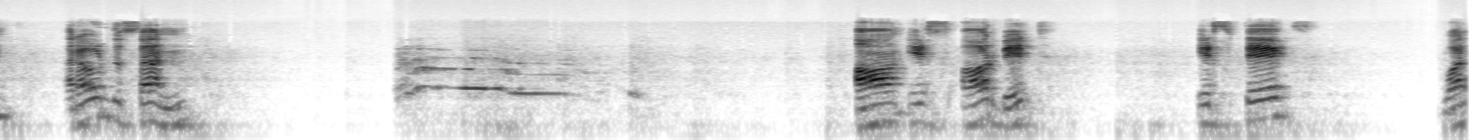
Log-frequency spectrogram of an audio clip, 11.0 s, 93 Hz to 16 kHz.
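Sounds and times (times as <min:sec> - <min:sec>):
high whining cry: 0:03.0 - 0:04.9.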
